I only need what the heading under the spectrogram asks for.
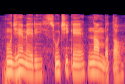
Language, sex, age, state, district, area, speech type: Hindi, male, 30-45, Uttar Pradesh, Sonbhadra, rural, read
